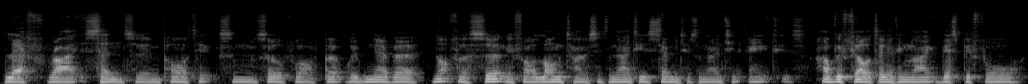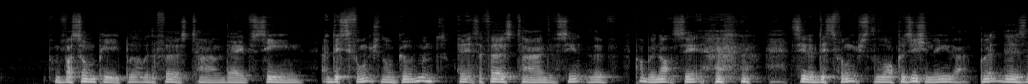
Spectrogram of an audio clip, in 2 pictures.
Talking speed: 175 wpm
